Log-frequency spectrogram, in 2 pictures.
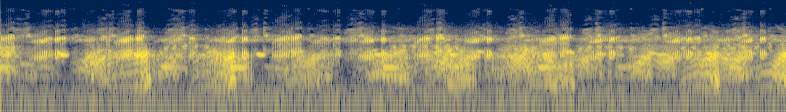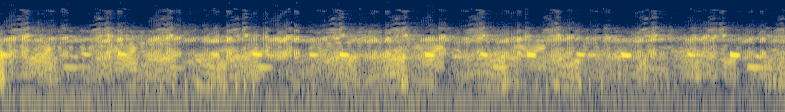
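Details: Many frogs croaking together in a dense chorus, overlapping harsh pulsed croaks packed closely with no gaps, plus short tonal notes scattered through; no other sounds stand out.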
